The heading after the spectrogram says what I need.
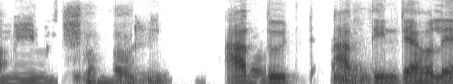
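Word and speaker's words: م: ওয়াও, ওয়াও, ওয়াও, ওয়াও, বা, বা, বা, বা, বা, বা, মিম, মিম, বা, মিম, মিম, তাহলে ওয়াও, ও, ওয়াও, বা, বা, বা, বা, মিম, মিম, মিম, জি।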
